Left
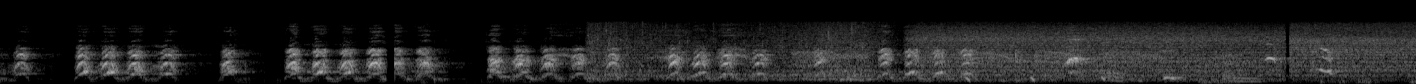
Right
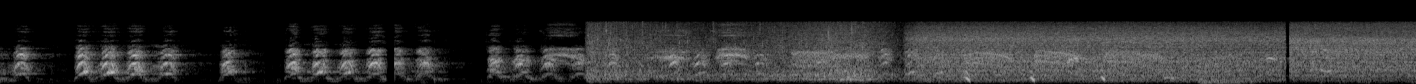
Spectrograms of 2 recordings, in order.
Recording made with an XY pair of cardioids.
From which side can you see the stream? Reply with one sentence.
In this clip you hear the stream on the right.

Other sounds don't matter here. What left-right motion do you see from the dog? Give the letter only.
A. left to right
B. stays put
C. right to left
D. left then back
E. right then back
C.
